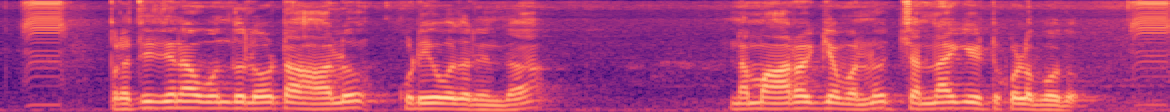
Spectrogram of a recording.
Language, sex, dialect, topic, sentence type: Kannada, male, Mysore Kannada, agriculture, statement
